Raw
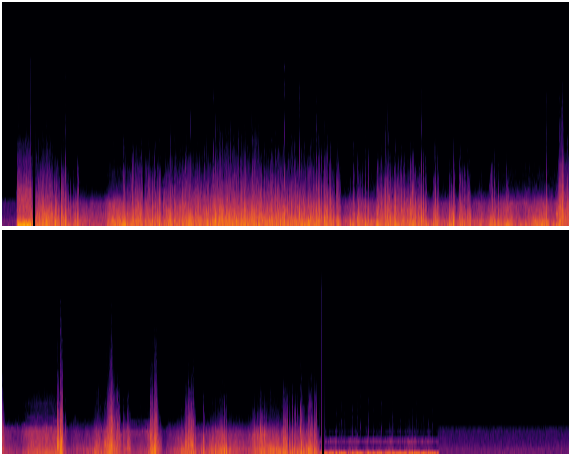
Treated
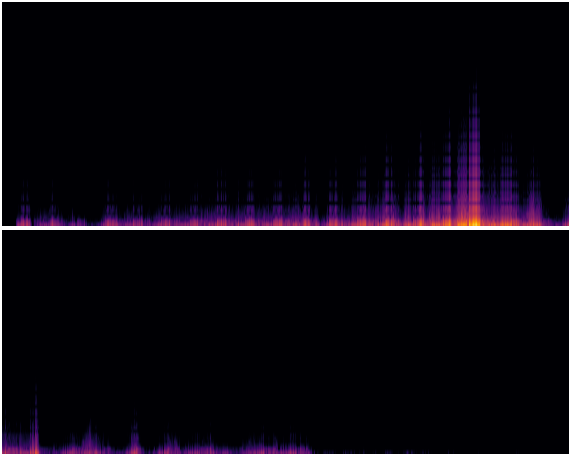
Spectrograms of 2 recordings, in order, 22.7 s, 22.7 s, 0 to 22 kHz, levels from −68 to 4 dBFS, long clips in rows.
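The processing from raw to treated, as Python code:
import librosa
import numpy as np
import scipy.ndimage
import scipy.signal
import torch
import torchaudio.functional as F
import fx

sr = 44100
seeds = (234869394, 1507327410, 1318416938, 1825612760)

p1 = fx.vocoder_arp(x, sr, chord='minor triad', root=59, every_ms=200)
p2 = fx.doppler_pass(p1, sr, speed_mps=23, closest_m=4.3, pass_at_s=9.37)
p3 = fx.peak_eq(p2, sr, hz=390.0, db=12.0, octaves=0.48)
p4 = fx.hum_notches(p3, sr, base_hz=60, count=5)
p5 = fx.sample_hold(p4, sr, seeds[0], rate_hz=1200.0, jitter_pct=0)
p6 = p4 + (p5 * librosa.db_to_amplitude(-7.0))
p7 = fx.dmg_noise_colour(p6, sr, seeds[1], colour='blue', level_db=-68.0)
y = fx.air_absorb(p7, sr, metres=65.0)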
